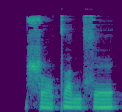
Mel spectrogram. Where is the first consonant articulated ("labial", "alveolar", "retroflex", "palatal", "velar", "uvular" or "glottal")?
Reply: retroflex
